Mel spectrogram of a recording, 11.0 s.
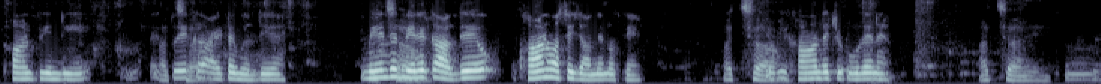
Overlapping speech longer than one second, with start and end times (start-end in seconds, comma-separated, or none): none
